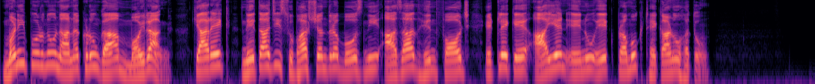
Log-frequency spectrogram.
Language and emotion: Gujarati, neutral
